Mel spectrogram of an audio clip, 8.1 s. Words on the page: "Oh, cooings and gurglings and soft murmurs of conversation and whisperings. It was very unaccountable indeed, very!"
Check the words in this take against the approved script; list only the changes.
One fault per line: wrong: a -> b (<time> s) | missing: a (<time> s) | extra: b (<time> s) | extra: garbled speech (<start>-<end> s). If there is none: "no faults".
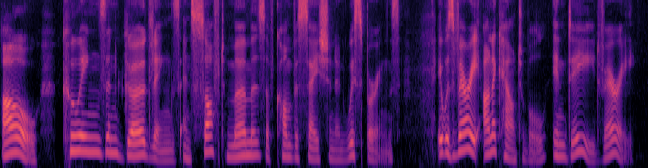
no faults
